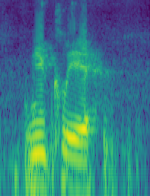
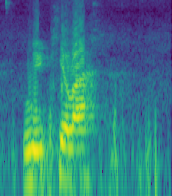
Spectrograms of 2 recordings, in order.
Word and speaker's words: nuclear: the same way as people who pronounced nuclear nucular and that is wildly unacceptable and needs to stop ibuprofen people and this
